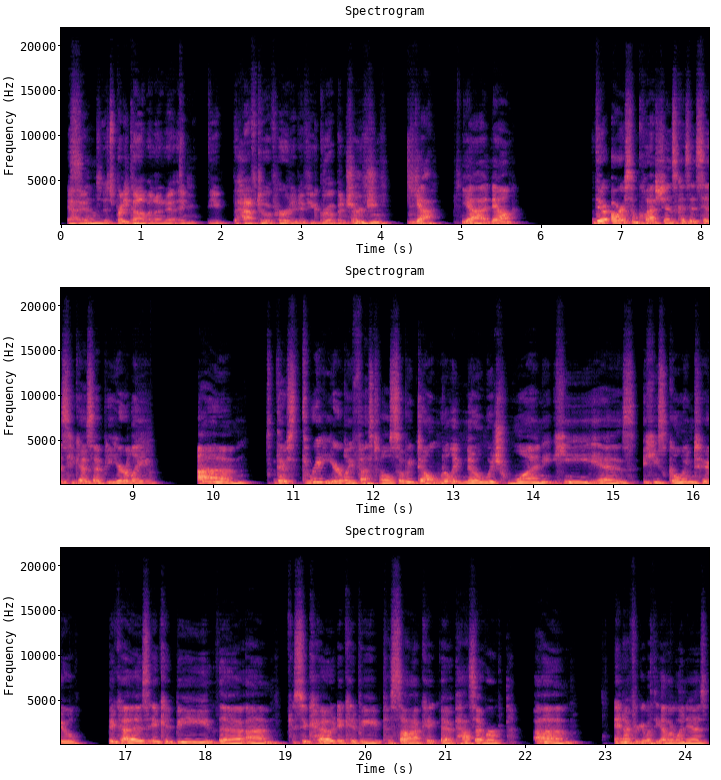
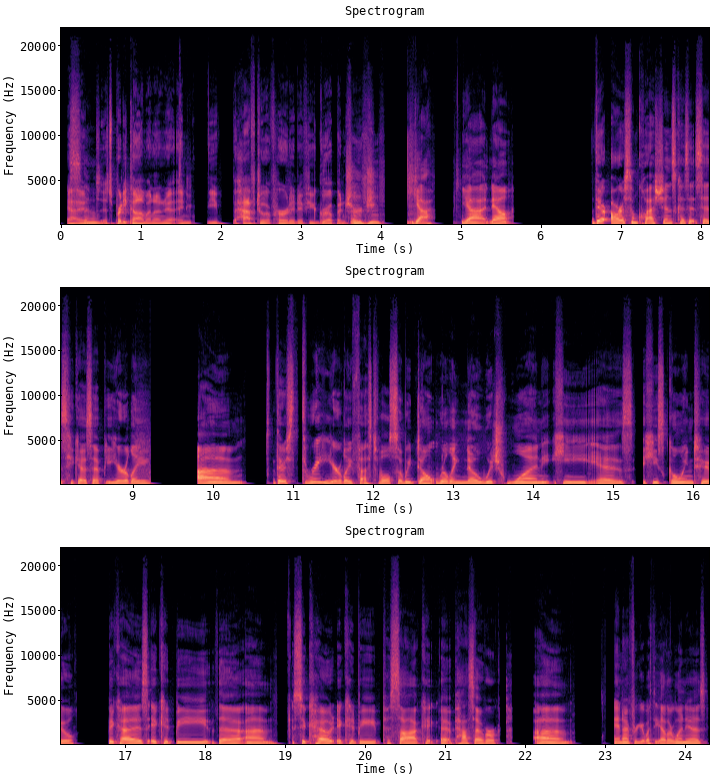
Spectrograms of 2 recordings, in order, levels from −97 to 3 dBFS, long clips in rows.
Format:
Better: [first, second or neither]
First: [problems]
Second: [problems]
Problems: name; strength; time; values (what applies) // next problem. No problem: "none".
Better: second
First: off-mic speech; far // room echo; very slight; dies away in 0.2 s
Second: none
